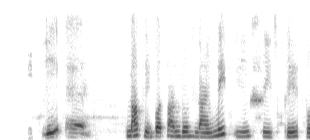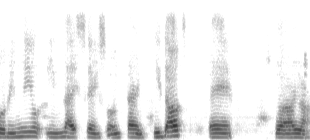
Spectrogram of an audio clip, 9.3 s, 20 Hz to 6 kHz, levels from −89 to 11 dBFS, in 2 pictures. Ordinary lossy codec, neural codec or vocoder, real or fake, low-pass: none; codec, 24 kHz, 0.9 kbps, WavTokenizer, medium music audio release; fake; 5.4 kHz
